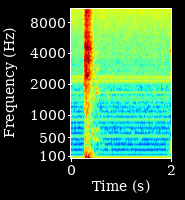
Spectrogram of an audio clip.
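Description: Steady electrical mains hum, a low buzz with a ladder of overtones, carried through the microphone and sound system. About a third of a second in, one short burst of noise cuts through it.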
